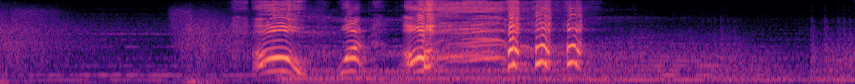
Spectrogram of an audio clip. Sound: laughs

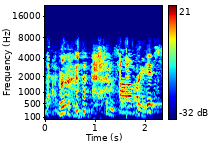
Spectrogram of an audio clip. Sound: laughs

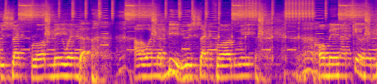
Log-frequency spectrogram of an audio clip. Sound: gasp

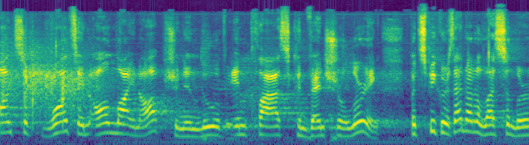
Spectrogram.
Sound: applause

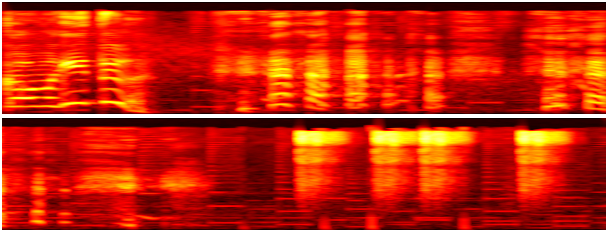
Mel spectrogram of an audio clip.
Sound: laughs

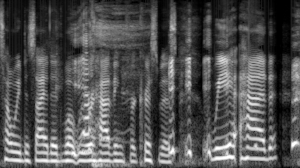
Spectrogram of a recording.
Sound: laughs

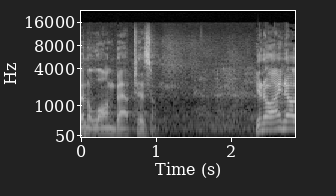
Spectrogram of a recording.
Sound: laughter

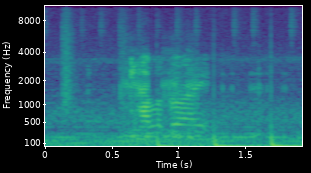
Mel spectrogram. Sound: on phone

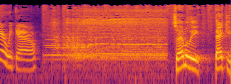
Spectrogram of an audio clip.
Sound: mixer whirring

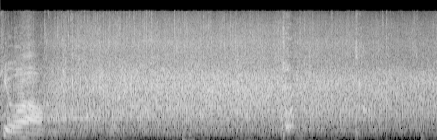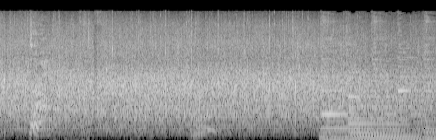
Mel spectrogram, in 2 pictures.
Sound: applause

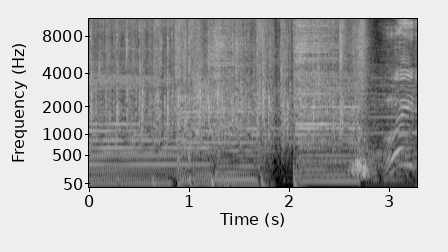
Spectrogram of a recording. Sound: clapping

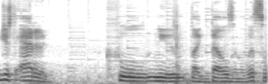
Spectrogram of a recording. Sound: none

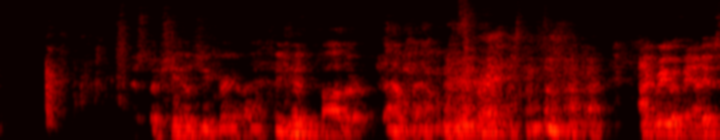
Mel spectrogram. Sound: laughter

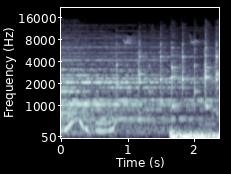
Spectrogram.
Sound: phone ringing

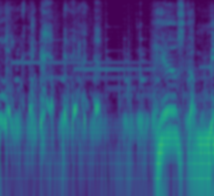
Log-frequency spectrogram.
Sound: both giggling

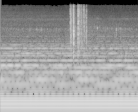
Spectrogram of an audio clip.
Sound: shutter sound

